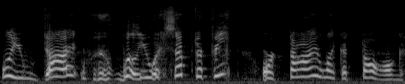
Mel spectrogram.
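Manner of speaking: squeaked out at a very high pitch. Told not to use it, answering anyway in a Mickey Mouse voice. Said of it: "I can say whatever I want in a Mickey Mouse voice".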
